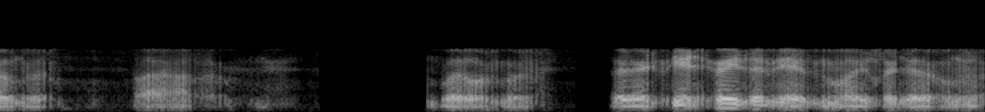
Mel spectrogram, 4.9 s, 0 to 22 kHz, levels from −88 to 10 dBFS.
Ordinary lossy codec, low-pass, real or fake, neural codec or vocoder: Opus, 64 kbps; 3.6 kHz; fake; autoencoder, 44.1 kHz, a latent of 192 numbers a frame, MeloTTS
